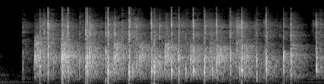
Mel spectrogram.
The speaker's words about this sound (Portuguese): E para falarnos dela, están aquí nenos e nenas de primeiro. Un aplauso para eles.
